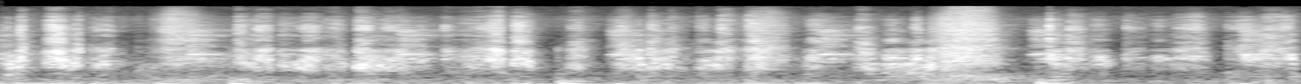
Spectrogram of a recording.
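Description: A black fineliner pen writes fast cursive in an open grid-paper notebook on a desk, its tip scratching across the paper. Quick, bright scratchy strokes come in rapid bursts with short pauses, staying quiet with little low end.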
